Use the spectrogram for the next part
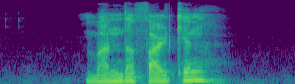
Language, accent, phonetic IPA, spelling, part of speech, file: German, Austria, [ˈvandɐˌfalkŋ̩], Wanderfalken, noun, De-at-Wanderfalken.ogg
- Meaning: 1. genitive singular of Wanderfalke 2. plural of Wanderfalke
